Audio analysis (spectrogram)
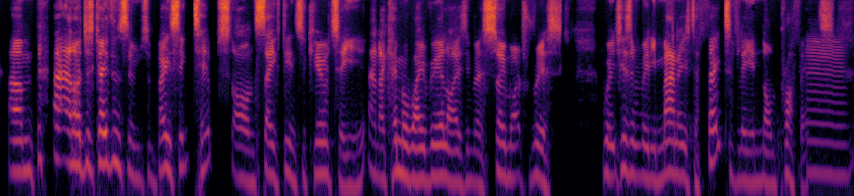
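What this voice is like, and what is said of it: English accent. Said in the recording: “my English accent ... I think they were struggling with the accent”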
